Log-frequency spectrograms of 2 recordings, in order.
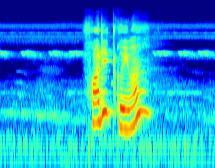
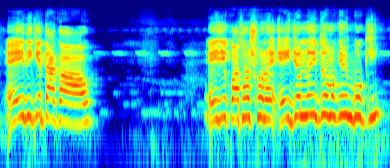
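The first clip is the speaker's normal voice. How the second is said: scolding; 4 semitones higher, 4 dB louder than usual. Real, not acted. Mother scolds the distracted child.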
